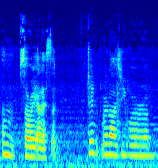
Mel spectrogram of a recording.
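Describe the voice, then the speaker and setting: A woman's voice: medium pitch, fairly even intonation, moderate pace, a little mellow, soft background music, lightly acted, poor audio. An actress playing an anxious, apologetic woman scientist in a sci-fi audio drama, hesitant and earnest. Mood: awkward, apologetic. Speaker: actor in a sci-fi horror fiction podcast.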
